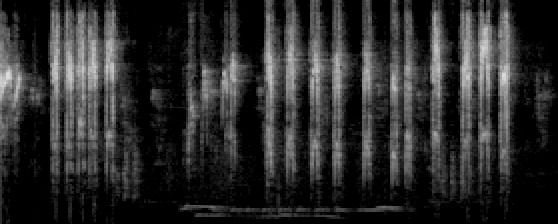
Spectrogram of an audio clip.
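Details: Sogon call as a trapping lure: clusters of loud high chirps in a steady rhythm, with two lower drawn-out whistles running beneath them in the middle.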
